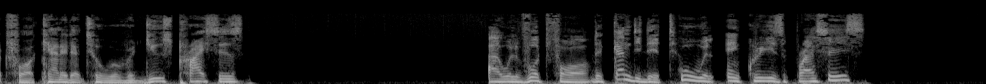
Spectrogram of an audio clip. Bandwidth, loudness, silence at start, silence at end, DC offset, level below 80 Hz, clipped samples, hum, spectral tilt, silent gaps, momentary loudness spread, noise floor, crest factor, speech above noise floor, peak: 11.5 kHz; -25 LUFS; 0 s; 1.2 s; under 0.1%; -40 dBFS; under 0.1%; none; -4.5 dB/octave; none; 3 LU; -64 dBFS; 18 dB; 39 dB; -8 dBFS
